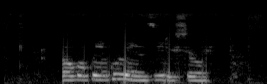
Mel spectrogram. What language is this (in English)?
Ganda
